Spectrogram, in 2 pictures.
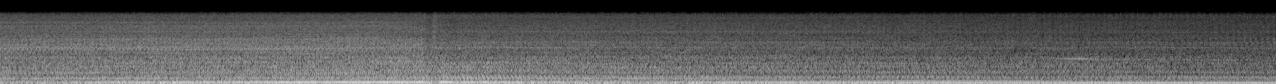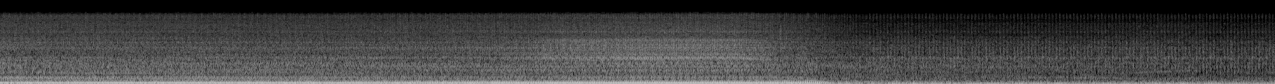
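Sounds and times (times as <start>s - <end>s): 
Renault Master 28DTI engine accelerating: 0.0s - 22.9s.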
